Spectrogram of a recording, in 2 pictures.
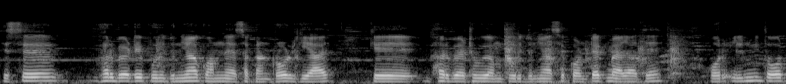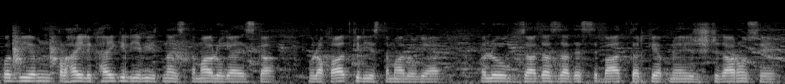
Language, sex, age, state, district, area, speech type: Urdu, male, 60+, Telangana, Hyderabad, urban, spontaneous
